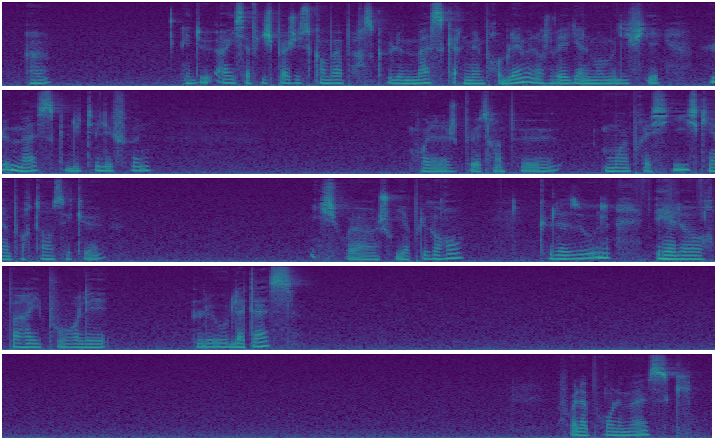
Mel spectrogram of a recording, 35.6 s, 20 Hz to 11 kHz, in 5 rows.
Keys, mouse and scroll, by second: 1.6-4.1 drag, 7.4 click, 10.1-14.7 drag, 16.1-18.3 drag, 22.4-23.1 scroll up 1, 23.9-24.4 scroll up 1, 24.4-24.8 scroll down 1, 27.0 click, 27.9-31.3 drag, 32.8-35.6 drag.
